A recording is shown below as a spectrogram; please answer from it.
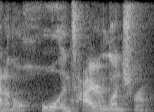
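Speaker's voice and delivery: ordinary talk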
